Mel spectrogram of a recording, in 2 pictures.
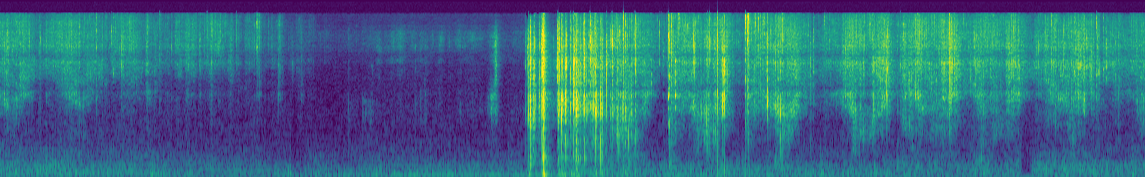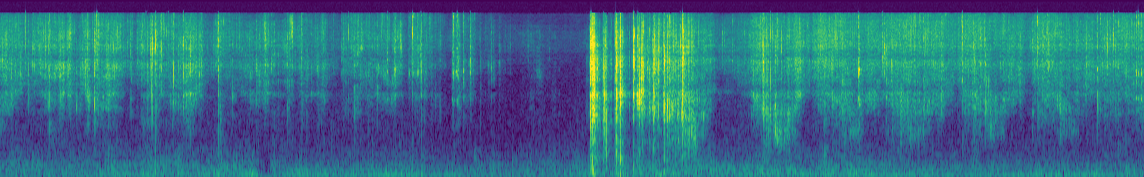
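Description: Foil tinsel, confetti and dry soap flakes crinkling and crunching as they are squeezed and rubbed between hands, a crackly rustle. It grows louder twice, about a quarter of the way in and again about three quarters through, each time after a quieter pause.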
